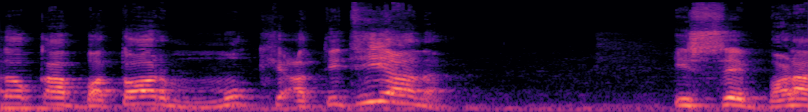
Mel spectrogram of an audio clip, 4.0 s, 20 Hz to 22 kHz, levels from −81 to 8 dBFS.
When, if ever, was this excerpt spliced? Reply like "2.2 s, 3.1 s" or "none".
none

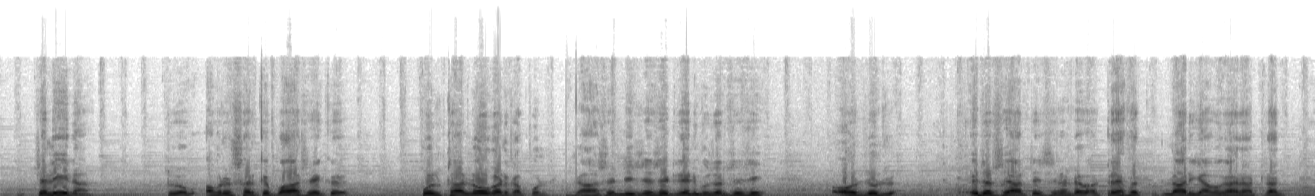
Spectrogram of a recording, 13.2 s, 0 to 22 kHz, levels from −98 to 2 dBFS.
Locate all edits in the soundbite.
5.6 s

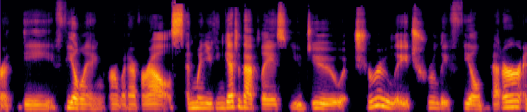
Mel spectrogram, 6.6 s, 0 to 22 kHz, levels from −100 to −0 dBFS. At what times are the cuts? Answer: none

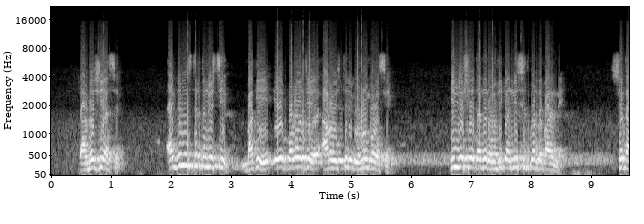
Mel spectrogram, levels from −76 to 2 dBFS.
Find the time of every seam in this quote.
none

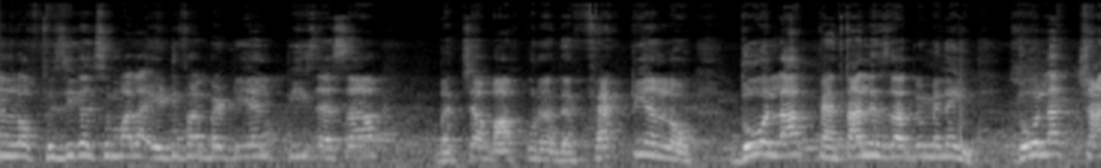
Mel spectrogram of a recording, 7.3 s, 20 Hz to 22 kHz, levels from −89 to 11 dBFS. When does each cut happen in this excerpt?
none

